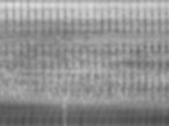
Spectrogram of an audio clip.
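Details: Ford Focus ST idling: sharp regular ticking about seven to eight per second over steady engine hum, loud top-end tick; owner unsure if injector, cam phaser or coil, knock localized to one side, not timing chain.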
